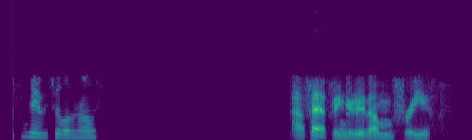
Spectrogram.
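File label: Raleigh Police Northeast District Dispatch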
